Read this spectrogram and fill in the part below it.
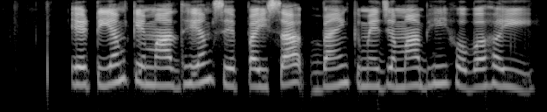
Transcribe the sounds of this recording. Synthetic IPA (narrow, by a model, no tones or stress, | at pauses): eʈijemkemad̪ʱjəmsepəɪsabɛ̃ɪŋkmed͡ʒəmabʱiɦobəɦəi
